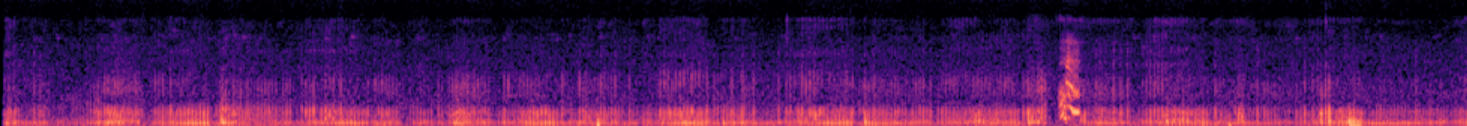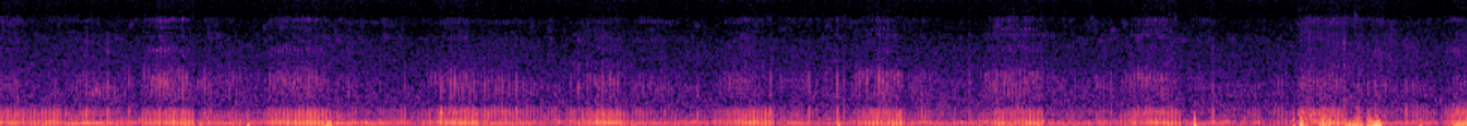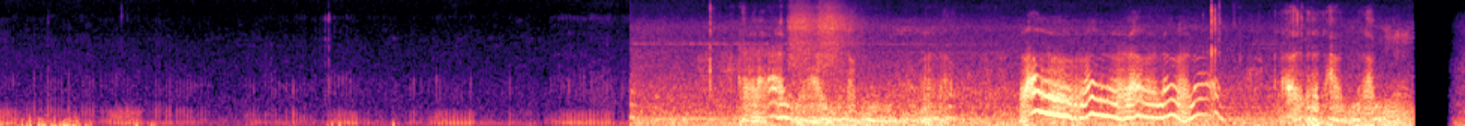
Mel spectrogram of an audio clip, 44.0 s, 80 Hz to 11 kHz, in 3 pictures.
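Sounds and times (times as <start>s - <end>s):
cat purring: 0.0s - 43.5s.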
